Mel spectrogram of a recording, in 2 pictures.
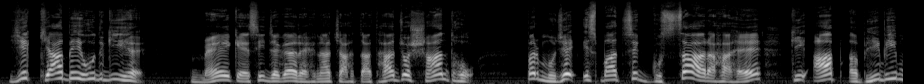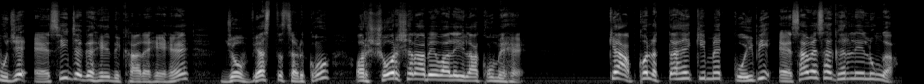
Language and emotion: Hindi, angry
